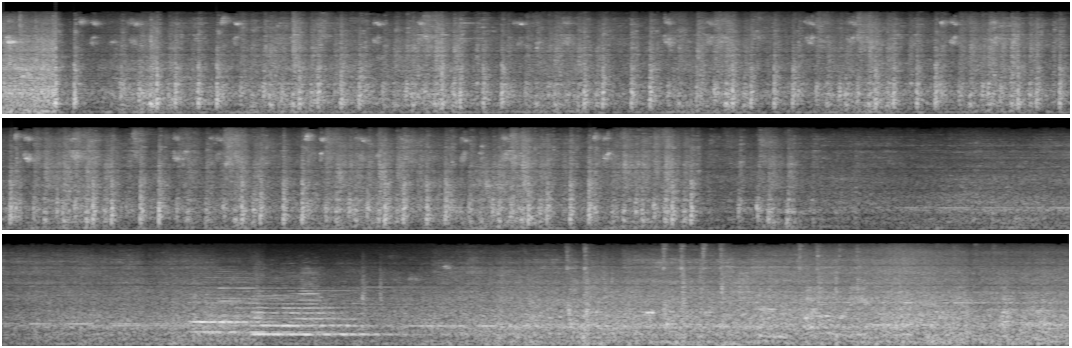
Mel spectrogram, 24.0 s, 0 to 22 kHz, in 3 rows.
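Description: Southern Class 377 electric trains running through the station. Wheels clatter densely over the rails for the first half, then drop away about 13 seconds in. A short horn blast sounds near 18 seconds in, and another train's running noise then grows louder as it comes alongside the platform.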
